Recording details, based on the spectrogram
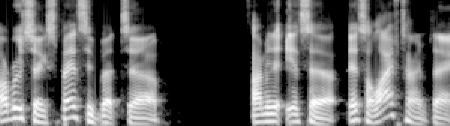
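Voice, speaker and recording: This is a man's voice, recorded dry and close with no echo. The recording is very clean, with a silent background. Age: 60s. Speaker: cowboy boot maker, small business owner. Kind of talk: interview answer. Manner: casual, folksy.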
